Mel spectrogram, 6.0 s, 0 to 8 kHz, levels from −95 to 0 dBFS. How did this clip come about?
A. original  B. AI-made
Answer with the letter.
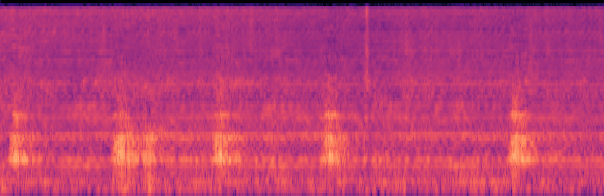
B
